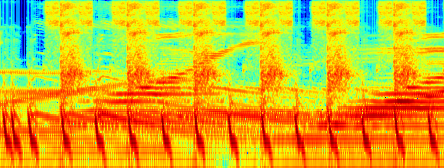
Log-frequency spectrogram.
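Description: Lo-fi electronic techno music: a fast run of short synth notes that each drop in pitch, over a steady droning chord, with hissy hi-hat-like strokes on the beat.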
